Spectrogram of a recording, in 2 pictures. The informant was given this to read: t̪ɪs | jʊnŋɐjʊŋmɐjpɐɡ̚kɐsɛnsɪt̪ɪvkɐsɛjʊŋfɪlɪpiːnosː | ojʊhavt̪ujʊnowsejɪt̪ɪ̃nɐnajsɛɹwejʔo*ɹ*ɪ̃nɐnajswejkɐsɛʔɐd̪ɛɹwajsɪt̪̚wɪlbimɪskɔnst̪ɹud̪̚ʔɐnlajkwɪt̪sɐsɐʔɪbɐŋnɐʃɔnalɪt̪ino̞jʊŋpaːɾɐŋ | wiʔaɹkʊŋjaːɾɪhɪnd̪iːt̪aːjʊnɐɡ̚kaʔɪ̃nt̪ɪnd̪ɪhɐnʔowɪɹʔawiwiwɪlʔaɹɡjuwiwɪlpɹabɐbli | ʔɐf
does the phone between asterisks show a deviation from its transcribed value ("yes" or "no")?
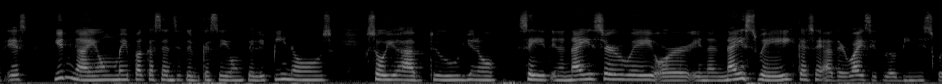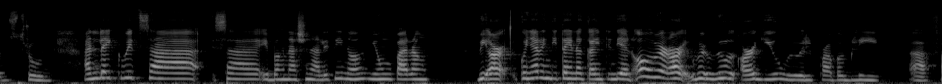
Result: no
